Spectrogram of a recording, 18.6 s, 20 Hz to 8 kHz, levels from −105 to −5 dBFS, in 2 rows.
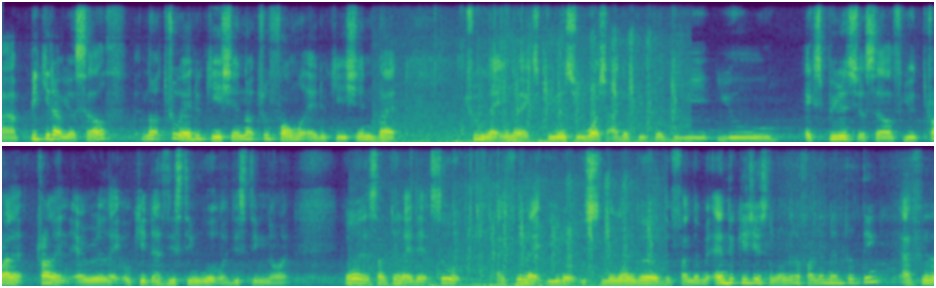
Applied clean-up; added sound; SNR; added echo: none; Wild animals; 13 dB; none.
